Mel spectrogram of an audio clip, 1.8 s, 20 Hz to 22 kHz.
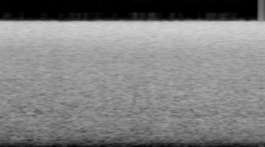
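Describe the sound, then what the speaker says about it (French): Water spills over an overshot mill wheel roughly 5.4 m across, dropping about 7 m at the old Courtelevant mill, a steady, loud, broadband rush that holds continuous and close throughout with no voices. "L'eau arrive au-dessus, on a environ une chute de 7 mètres."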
